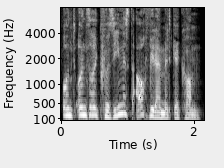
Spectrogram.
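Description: A man voicing a cheerful, lively young girl in a storybook reading, with eager, quick replies. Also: on the high side, no room sound, clean studio sound, pitched above the performer's own voice.

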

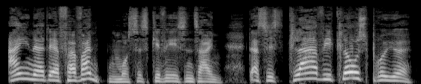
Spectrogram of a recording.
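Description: A woman's voice: lowish voice, big pitch swings, normal speed, no echo, studio quality. A woman voicing a clever, boastful young boy in an audiobook, speaking eagerly and sure of himself. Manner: eager, self-assured storytelling. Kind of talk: audiobook dialogue reading.

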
